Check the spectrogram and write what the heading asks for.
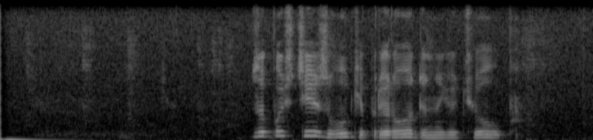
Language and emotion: Russian, sad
